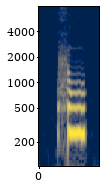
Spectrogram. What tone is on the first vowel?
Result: high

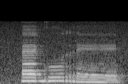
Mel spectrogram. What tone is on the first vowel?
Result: high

